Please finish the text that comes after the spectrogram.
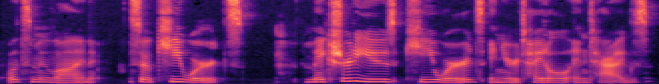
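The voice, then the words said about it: Hoarse voice. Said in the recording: “sorry about my voice. Feeling very hoarse.”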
